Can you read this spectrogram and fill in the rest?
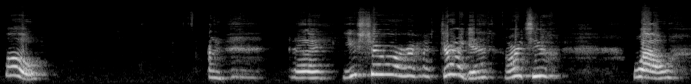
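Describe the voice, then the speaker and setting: A woman's voice: very high voice, heavily acted. A young woman playing a cheeky, frightened thief who stammers and bluffs in a fantasy audio roleplay. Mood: nervous, resigned. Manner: nervous, stammering, fast-talking bluffer. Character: cheeky, scared young female thief, talking her way out.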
